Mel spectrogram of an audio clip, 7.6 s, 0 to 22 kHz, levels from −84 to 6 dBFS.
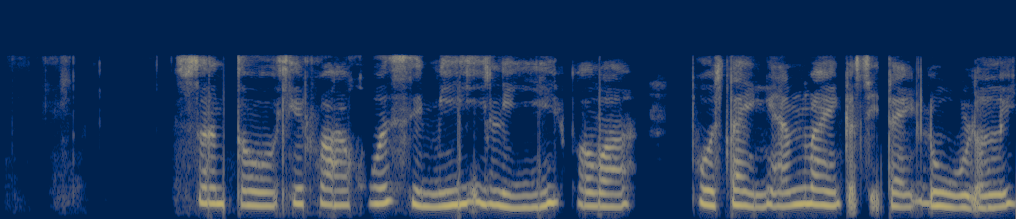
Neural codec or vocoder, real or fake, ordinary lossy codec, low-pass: codec, 16 kHz, 4 kbps, FreqCodec, larger model; fake; none; none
